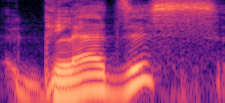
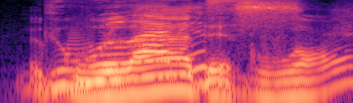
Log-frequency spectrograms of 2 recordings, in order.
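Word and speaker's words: Gwladys: Et elle s'appelle Gladys, mais ça s'écrit Gladys. G-W-L-A-D-Y-S. Gladys.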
